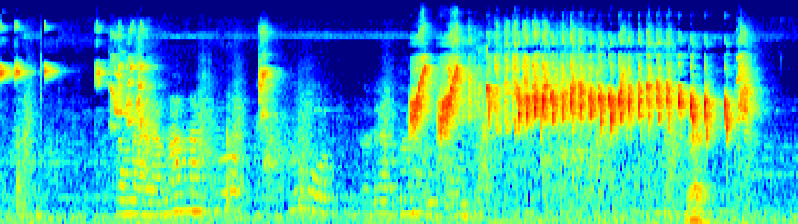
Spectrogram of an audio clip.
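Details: Greater green leafbird of Banyuwangi origin singing its kapas tembak fill: opening whistles, a warbled stuttering passage, then a long, fast, pulsing trill of high chattering notes.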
